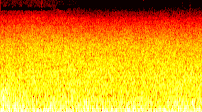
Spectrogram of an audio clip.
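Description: Footsteps crunch on loose rocks.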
